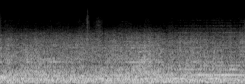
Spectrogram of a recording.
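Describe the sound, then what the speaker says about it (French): An airplane performing a go-around at the Paris Air Show makes a steady, loud, close engine roar that stays constant throughout with no pauses. "Une remise de gaz, juste pour aller se poser sur l'autre piste"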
